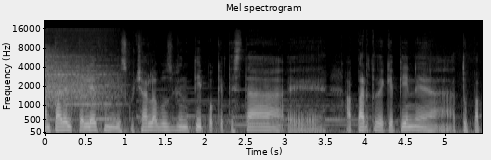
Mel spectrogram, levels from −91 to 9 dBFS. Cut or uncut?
uncut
